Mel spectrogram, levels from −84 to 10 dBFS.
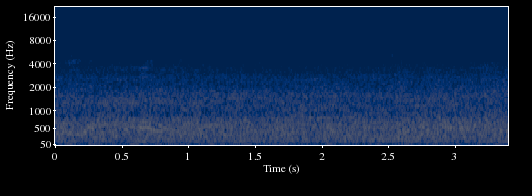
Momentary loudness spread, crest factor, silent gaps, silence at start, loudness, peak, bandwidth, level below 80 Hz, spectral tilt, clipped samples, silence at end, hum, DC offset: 2 LU; 14 dB; none; 0 s; -55 LUFS; -40 dBFS; 12 kHz; -76 dBFS; -5.5 dB/octave; under 0.1%; 0 s; none; under 0.1%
